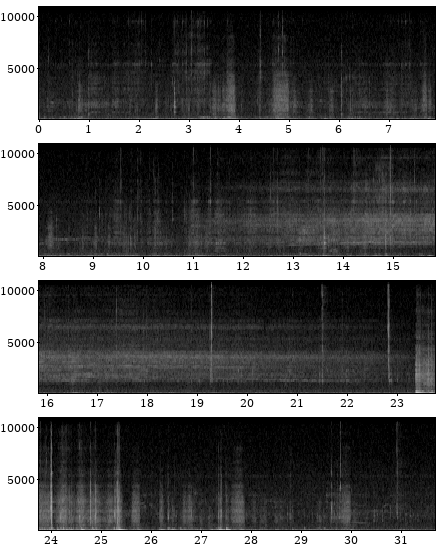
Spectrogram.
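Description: Rumbling handling noise on a body-worn camera as a climber crosses a high rope course, with light metallic clinks of safety carabiners on the steel belay cable. A run of heavy knocks and bumps comes near the end.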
